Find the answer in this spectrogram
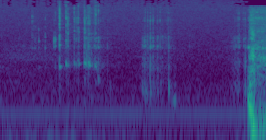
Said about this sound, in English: Crunching into the mic.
